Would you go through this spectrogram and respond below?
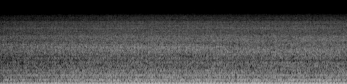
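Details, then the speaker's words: Chevrolet Spark/Beat with engine running, after replacing the radiator fan resistor (GM 96656660) that caused no low speed: low speed now works and fan switches to high, strong even air rush and steady low hum. "como pudieron ver ya funciona y ahorita se debe de encender la alta ahí está la"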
